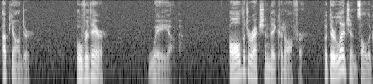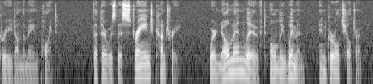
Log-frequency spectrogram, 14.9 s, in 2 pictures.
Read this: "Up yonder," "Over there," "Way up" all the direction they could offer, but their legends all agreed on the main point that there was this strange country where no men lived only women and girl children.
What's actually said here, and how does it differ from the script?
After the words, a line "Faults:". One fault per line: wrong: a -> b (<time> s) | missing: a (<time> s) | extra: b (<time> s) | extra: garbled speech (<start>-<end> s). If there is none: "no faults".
"Up yonder," "Over there," "Way up" all the direction they could offer, but their legends all agreed on the main point that there was this strange country where no men lived only women and girl children.
Faults:
no faults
